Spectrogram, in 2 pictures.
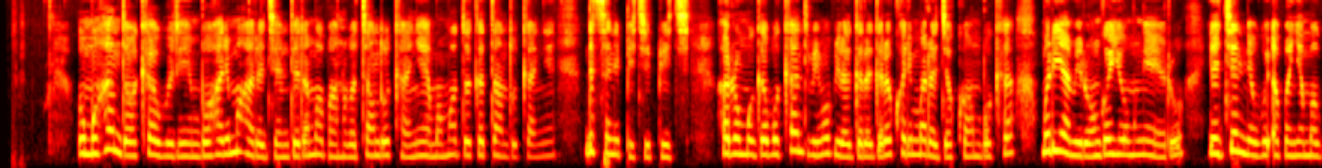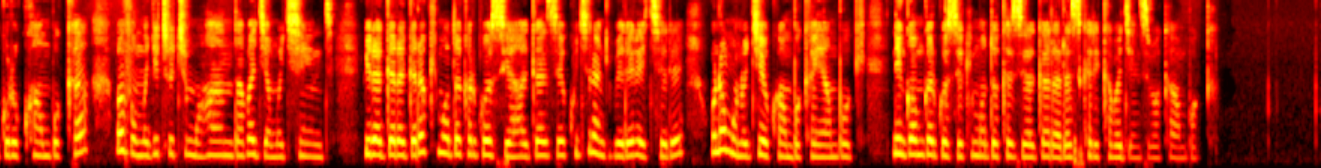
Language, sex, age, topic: Kinyarwanda, female, 36-49, government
